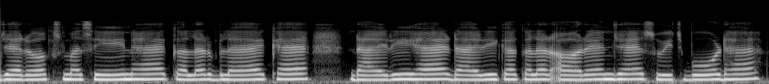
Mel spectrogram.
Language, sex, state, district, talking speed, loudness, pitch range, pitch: Hindi, female, Delhi, New Delhi, 125 wpm, -12 LUFS, 220-235 Hz, 230 Hz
